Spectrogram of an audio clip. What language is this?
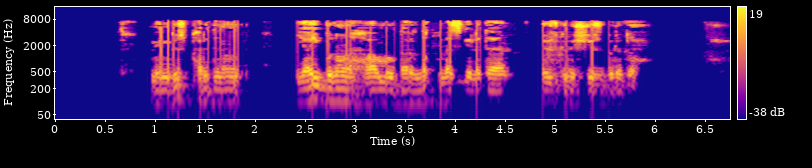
Uyghur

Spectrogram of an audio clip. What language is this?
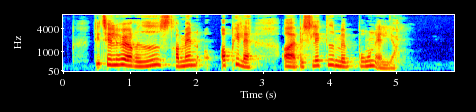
Danish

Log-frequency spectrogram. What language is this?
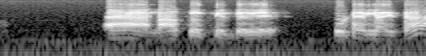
Kannada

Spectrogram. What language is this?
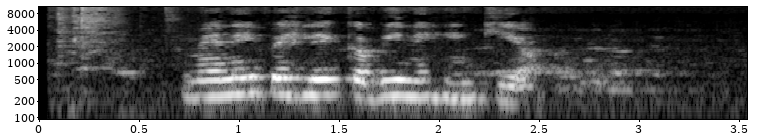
Urdu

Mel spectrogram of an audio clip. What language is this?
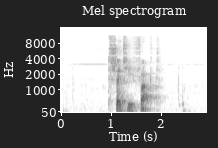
Polish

